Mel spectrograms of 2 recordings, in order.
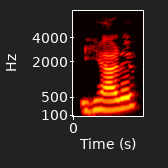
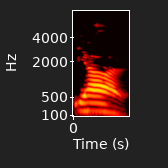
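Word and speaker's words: heir: এখানে কিন্তু হেয়ার হয় না, এর উচ্চারণ মেইনলি হয় হচ্ছে ইয়ার। কি? ইয়ার। ইয়ার হয় এর উচ্চারণটা, কিন্তু অনেকে বলে হেয়ার, নো, ইয়ার।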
